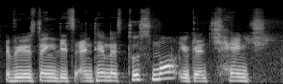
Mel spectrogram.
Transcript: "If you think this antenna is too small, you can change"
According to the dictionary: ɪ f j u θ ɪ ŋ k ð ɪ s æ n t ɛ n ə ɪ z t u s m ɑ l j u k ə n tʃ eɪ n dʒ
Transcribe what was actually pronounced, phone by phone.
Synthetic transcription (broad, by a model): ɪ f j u t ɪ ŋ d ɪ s æ n t ɛ n ə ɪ s t u s m ɑ l j u k ə n tʃ eɪ n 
